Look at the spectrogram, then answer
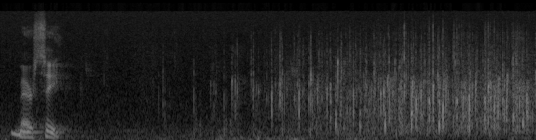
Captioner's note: applause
